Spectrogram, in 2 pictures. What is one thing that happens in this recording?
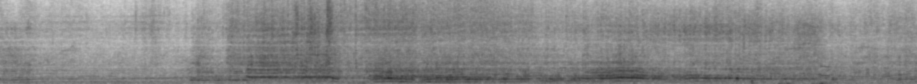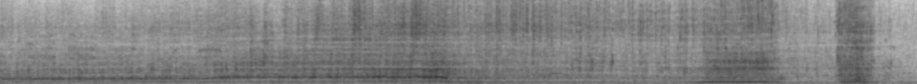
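A small model boat motor whines at high speed, rising and falling in pitch.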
